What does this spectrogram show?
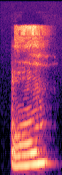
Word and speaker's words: ओम: ओम, आ, ऊ और मा ऐसे करेंगे।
